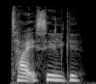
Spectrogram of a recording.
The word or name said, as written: THAISILKEN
